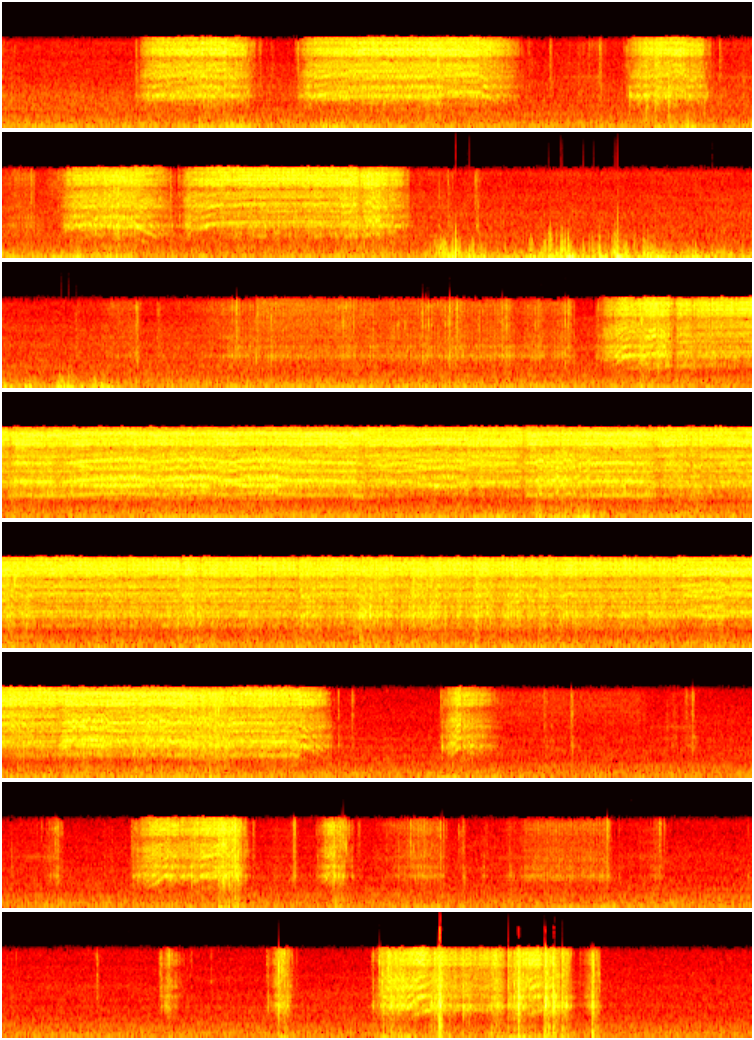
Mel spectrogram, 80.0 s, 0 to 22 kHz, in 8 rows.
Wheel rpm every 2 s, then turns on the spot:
0, 60, 80, 120, 30, 40, 90, 150, 20, 0, 0, 10, 20, 20, 50, 160, 160, 160, 160, 160, 160, 160, 160, 160, 160, 160, 160, 90, 10, 0, 0, 50, 20, 10, 10, 0, 0, 10, 140, 40.
10-12 16-18 22-28 64-66 68-70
